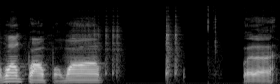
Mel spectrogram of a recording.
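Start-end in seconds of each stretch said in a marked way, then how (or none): 0.0-1.1 slow, deflated womp noises; mock disappointment sound effect; imitated sad trombone. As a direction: mimic a comic letdown horn, drawn out.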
